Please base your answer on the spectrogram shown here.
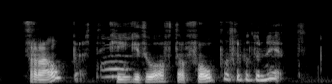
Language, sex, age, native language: Icelandic, male, 20-29, Icelandic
